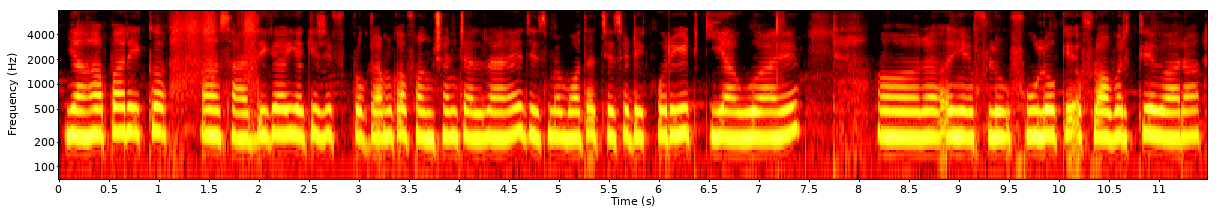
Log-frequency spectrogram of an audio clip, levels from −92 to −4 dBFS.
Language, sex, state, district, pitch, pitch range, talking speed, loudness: Hindi, female, Uttar Pradesh, Budaun, 240 Hz, 235-245 Hz, 155 wpm, -27 LUFS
